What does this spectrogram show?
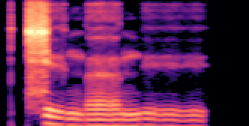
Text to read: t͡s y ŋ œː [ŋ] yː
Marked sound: correct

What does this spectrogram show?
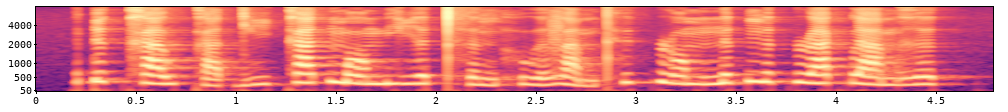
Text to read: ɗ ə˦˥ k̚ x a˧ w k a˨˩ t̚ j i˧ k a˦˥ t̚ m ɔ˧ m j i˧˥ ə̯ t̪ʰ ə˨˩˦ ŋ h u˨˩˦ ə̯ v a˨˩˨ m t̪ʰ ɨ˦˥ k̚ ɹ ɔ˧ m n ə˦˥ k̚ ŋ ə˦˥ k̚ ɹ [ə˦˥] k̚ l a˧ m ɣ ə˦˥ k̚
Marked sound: incorrect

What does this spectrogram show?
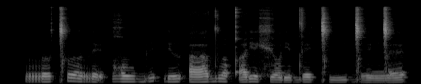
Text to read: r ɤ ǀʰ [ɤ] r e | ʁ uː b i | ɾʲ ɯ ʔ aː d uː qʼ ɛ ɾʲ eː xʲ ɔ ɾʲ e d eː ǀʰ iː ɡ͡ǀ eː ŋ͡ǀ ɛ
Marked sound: incorrect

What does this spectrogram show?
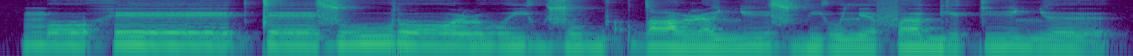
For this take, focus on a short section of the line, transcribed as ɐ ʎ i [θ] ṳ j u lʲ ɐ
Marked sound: incorrect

